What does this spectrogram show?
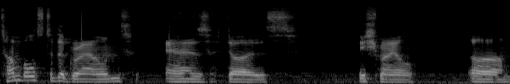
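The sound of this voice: The speaker reads in an unforced reading voice.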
